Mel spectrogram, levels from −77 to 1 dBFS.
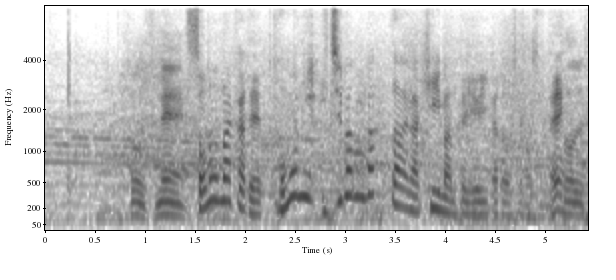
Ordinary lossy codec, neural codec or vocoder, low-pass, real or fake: none; codec, 16 kHz, 6 kbps, DAC; none; fake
